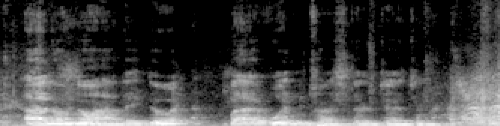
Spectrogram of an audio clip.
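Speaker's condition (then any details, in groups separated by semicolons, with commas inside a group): ALS; some speech trouble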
